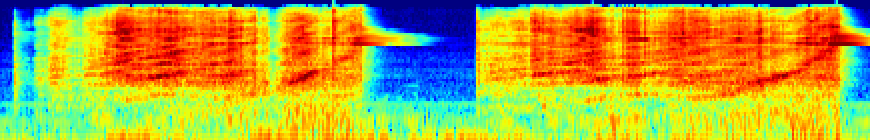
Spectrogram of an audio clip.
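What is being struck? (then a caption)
Steel machete blade. A metal file is drawn along the edge of a long, thin steel machete blade held level, with fingertips guiding it as the blade is sharpened. Two long, bright rasping strokes are heard, separated by a brief pause. The filing sound is dominated by high scraping tones with almost no low end.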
